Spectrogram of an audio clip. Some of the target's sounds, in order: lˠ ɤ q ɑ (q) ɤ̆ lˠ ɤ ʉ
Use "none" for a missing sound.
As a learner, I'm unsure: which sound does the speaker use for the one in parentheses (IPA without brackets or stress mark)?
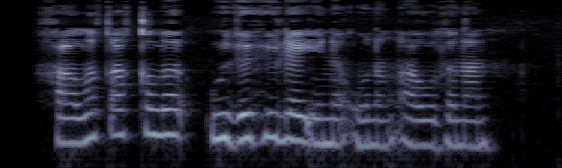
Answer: q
